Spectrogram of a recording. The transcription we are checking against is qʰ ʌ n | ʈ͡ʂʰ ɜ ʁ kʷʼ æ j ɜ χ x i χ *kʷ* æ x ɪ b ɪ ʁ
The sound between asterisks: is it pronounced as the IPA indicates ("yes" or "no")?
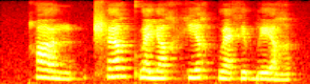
yes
